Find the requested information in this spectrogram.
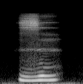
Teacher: It's like the J in jump, but with that curled back tongue.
